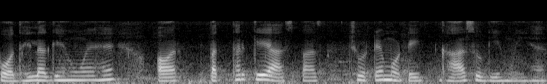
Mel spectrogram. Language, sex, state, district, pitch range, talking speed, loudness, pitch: Hindi, female, Bihar, Bhagalpur, 165-195 Hz, 140 wpm, -17 LUFS, 175 Hz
